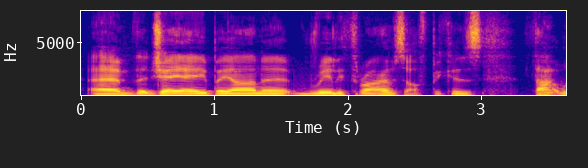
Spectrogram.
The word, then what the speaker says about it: Bayona: Bayona, and just a quick one, I don't know why I always get Bayona's name wrong. I called him, I think, Boyana, I think, on my Jurassic World podcast.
